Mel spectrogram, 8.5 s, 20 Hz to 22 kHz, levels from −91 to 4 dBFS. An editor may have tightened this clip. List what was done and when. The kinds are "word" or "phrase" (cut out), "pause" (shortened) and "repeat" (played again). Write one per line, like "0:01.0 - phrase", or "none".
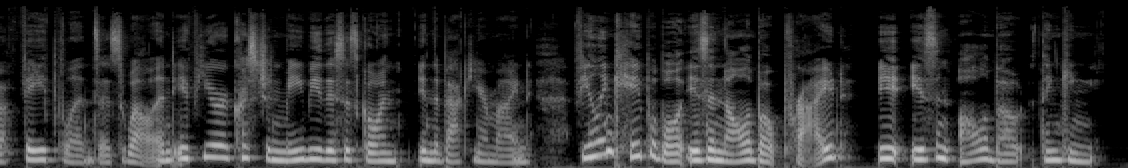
none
